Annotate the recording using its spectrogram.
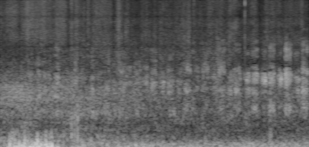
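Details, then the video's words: French Bulldog puppies playing: a loud burst of heavy panting in the first second, then quieter rapid breathing and snuffling over a steady background hiss. "French Bulldog Puppies Playing"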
